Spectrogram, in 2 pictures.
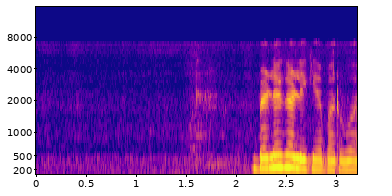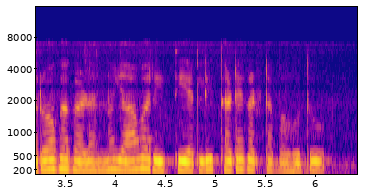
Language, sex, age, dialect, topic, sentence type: Kannada, female, 31-35, Coastal/Dakshin, agriculture, question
